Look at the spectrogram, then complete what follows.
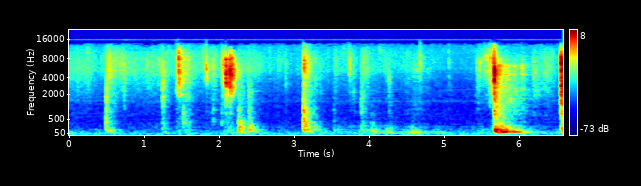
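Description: Irregular knocks and clatters of someone moving about a small kitchen and handling things, with a heavier thud about six seconds in and a sharp knock at the end.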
